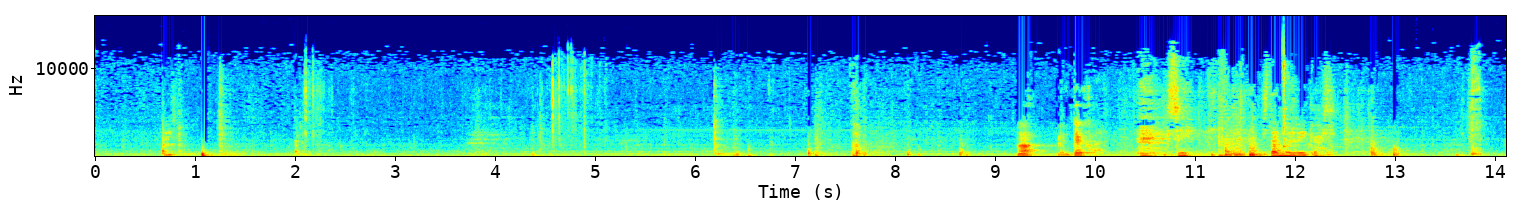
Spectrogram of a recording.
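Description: Dishes and cutlery clink.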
